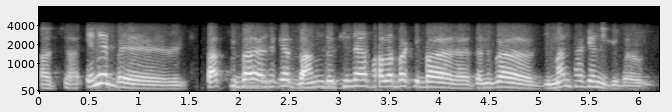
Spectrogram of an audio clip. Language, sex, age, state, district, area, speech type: Assamese, male, 60+, Assam, Kamrup Metropolitan, urban, conversation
